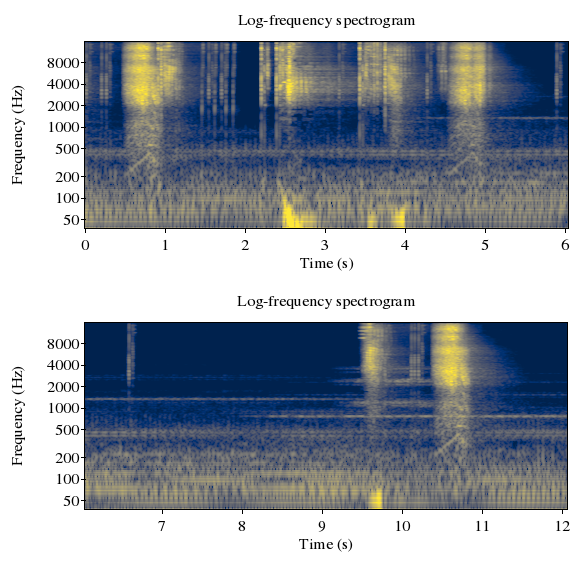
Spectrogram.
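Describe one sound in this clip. Soft whooshing interface sounds sweep by as menus change.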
